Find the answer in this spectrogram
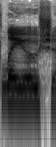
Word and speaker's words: Laotian: That is, it's like instead of Vietnamese or they're Thai, Laotian. it's Laotian. Oh. Yes. Yeah, like Haitian or whatever. It's just like how you say it. I was thinking Laoca.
